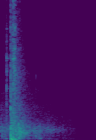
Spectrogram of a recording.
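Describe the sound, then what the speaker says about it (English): A single sharp gunshot in a video game cracks out loudly, then decays with a short rumbling tail before cutting to silence. "gunshot rings out."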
